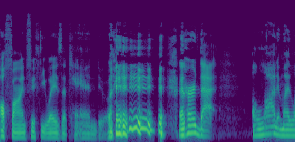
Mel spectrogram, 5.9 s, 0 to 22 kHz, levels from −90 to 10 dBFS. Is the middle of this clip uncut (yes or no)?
no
